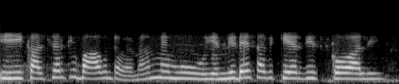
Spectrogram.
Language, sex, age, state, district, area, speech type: Telugu, female, 30-45, Andhra Pradesh, Kurnool, rural, conversation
